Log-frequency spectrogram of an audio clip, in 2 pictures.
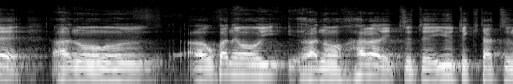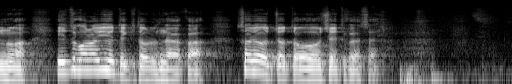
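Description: A man speaks into a microphone in a formal, measured voice, in a large echoing hall.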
